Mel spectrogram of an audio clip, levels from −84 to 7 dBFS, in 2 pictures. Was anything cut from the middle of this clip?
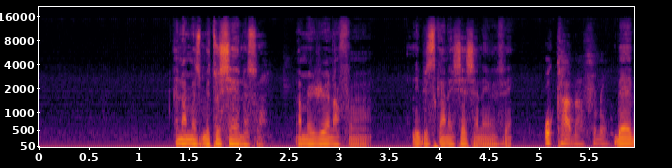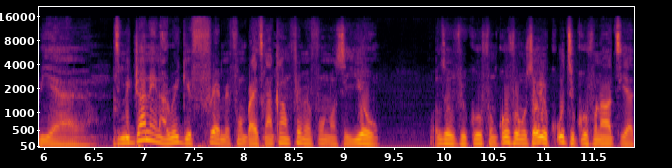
yes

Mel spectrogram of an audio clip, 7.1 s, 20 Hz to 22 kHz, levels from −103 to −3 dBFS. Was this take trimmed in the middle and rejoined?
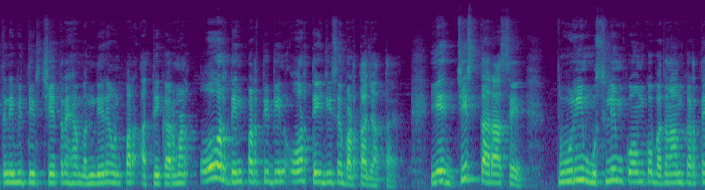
yes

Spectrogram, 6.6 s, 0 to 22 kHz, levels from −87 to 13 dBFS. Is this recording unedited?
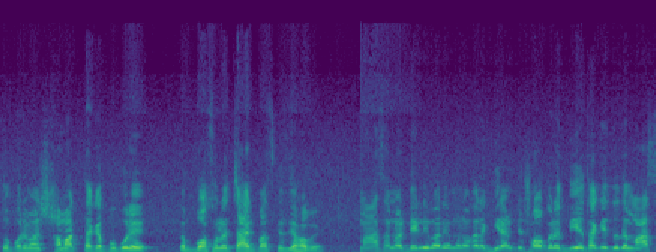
no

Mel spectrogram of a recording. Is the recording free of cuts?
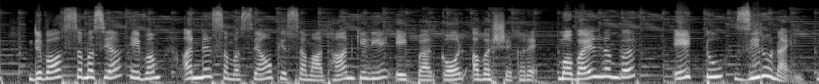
yes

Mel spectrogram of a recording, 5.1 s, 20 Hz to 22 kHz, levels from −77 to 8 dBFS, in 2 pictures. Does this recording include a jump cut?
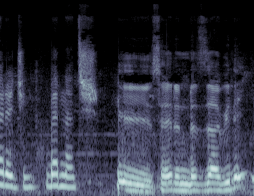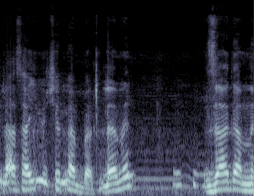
yes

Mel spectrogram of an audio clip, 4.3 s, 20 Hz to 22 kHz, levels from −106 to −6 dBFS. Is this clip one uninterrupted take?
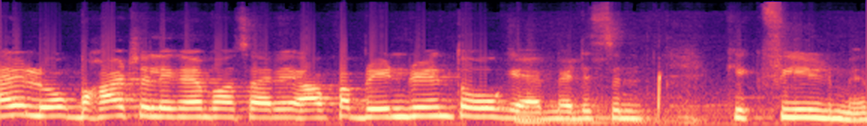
yes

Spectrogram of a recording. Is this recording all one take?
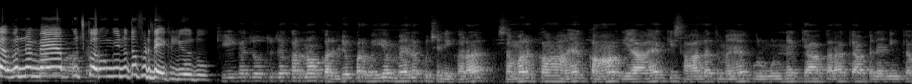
yes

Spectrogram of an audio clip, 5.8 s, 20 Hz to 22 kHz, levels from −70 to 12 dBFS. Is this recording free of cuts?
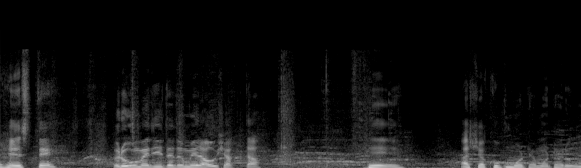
yes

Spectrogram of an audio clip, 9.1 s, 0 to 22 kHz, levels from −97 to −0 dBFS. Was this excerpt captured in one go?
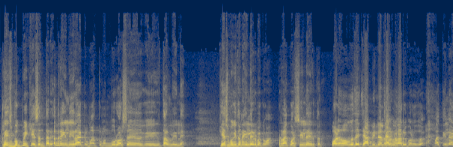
yes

